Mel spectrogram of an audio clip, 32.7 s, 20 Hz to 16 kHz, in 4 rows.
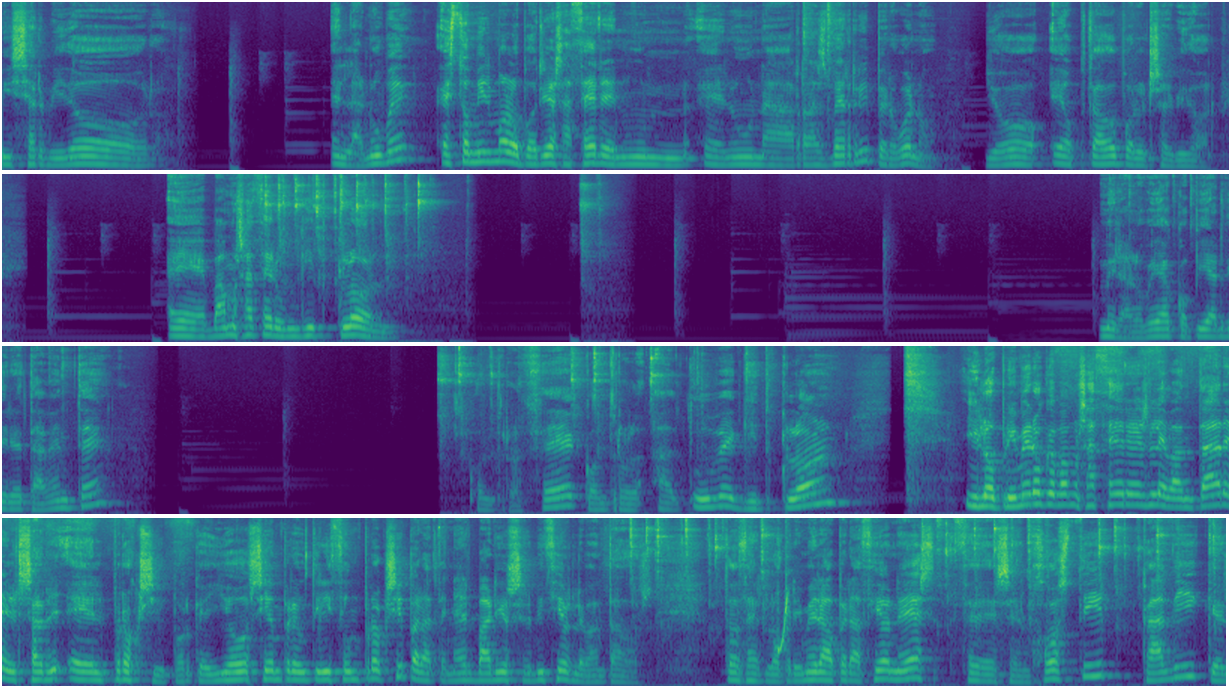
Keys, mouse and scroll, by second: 5.3 Return, 9.6-12.0 typing, 13.2 click, 15.0 click, 15.9 right click, 16.6 click, 18.5 click, 19.4 ctrl+c, 20.6 ctrl+alt+v, 21.3 Return, 28.4-32.7 typing.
